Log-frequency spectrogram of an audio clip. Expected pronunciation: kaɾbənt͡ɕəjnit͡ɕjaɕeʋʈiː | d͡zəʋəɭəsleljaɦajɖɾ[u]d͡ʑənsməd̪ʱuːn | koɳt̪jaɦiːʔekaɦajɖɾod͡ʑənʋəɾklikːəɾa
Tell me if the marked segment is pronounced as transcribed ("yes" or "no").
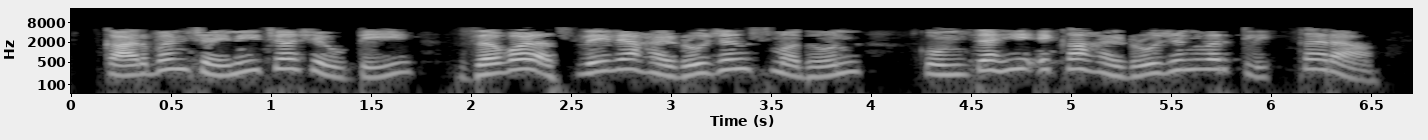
no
